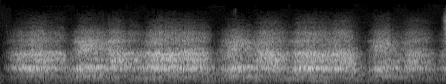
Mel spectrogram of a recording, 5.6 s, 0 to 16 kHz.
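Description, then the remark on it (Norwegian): A large crowd of student demonstrators chants in unison at a 1968 mass protest after the shooting of Rudi Dutschke, shouting that Springer is a murderer, loud rhythmic phrases repeating in waves with brief dips between each shout, many voices blending into a roaring mass. “springer er en morder, roper demonstrantene, og mener det er de hatefulle angrepene mot Rodidutskij fra Biltzeitung og andre deler av springerpressen som har egget attentatmannen til handling.”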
